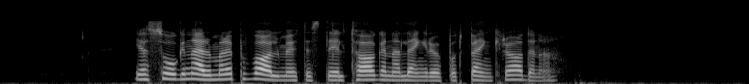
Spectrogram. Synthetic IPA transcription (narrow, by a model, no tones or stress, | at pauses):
jɑːɡsoːɡnæɾmaɾəpʰɔvɑːlmøːt̪əsd̪eːlt̪ʰɑːɡaɳalɛŋɾəɵpːot̪bɛŋkɾɑːd̪əɳa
